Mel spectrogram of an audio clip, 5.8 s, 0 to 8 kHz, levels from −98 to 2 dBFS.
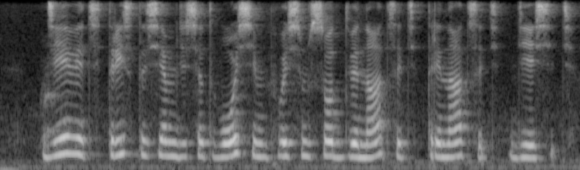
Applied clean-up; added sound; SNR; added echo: none; none; none; none.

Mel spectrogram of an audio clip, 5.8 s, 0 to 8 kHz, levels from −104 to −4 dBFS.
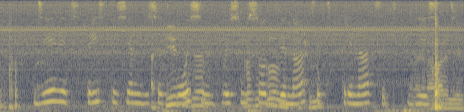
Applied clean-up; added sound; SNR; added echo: none; Telephone + Domestic sounds, home sounds; 1 dB; none.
